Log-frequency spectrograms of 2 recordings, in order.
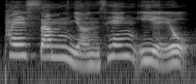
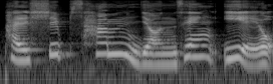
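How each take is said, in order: First: 팔삼 년생이에요 said with the short year 팔삼; clipped year form 팔삼, teacher demo; 팔삼 said as two quick digits. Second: 팔십삼 년생이에요 with the full year 팔십삼; 팔십삼 read out in full; full form. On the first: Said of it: "Or just 팔삼". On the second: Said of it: "So you can also say". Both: Shown as a demonstration.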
